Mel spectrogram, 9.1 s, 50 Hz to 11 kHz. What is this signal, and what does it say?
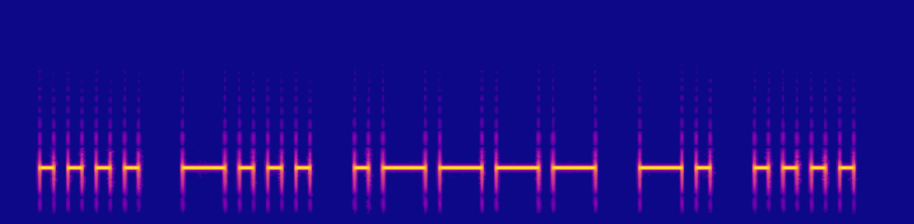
Morse code, heard as a keyed tone, about 8 wpm, 800 Hz. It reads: HB1NH
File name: LEZIONI / 5 LBVC / 5 LB 8wpm 2816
